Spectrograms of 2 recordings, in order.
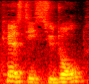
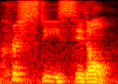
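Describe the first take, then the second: First: The first name begins with the sound 'Kirs'. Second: The first name begins with the sound 'Chris'. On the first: The speaker calls it wrong. "I was about to pronounce it Kirsty Sudon" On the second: The speaker calls it right. "obviously it's Christy K R"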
